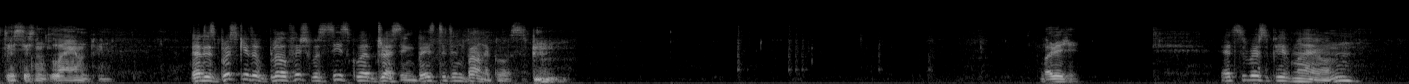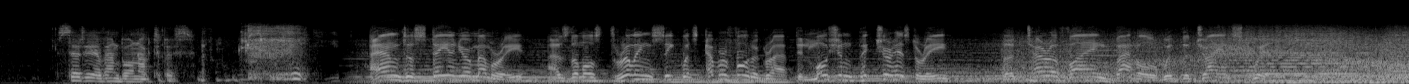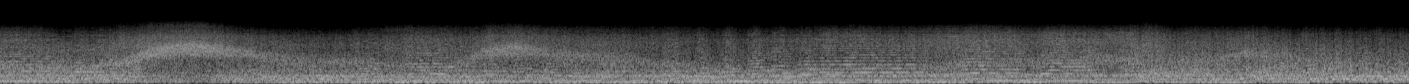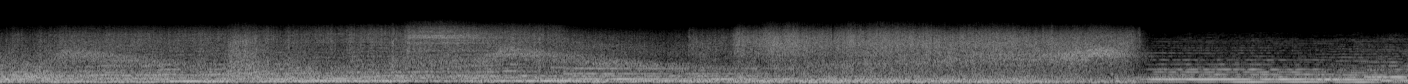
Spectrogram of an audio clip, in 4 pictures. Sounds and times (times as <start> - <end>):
Speech: 0.0 - 1.2, 1.9 - 5.7, 10.4 - 10.8, 12.2 - 13.6, 14.6 - 16.1, 17.4 - 26.9
Music: 17.4 - 41.8, 42.5 - 50.0, 53.7 - 56.3.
